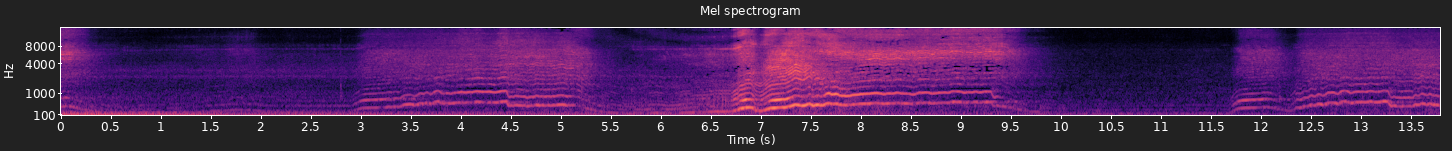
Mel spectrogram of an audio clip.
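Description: Traxxas T-Maxx 3.3 nitro two-stroke engine revving in bursts as the truck drives, with a long full-throttle run at a high, rising pitch in the middle, dropping to a low idle, then revving up again near the end.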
